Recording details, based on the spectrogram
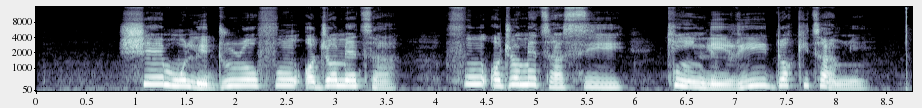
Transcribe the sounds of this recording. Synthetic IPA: ʃe˦mo˧le˨du˨˦ɾo˦fũ˦ɔ˧d͡ʒɔ˦mɛ˦ta˨ | fũ˦ɔ˧d͡ʒɔ˦mɛ˦ta˧˦si˧ | kʰĩ˦˨˧le˨ɾi˨˦dɔ˦ki˦ta˦˨mĩ˧

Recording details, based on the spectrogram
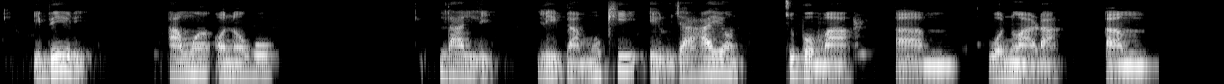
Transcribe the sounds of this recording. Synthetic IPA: i˨be˦˨ɾe˨ | a˨w̃ɔ̃˧ɔ˧˨nɔ̃˨wo˦ | la˧le˨ | le˨ɡ͡ba˨mũ˨˦kʰi˦e˦˨ɾu˨d͡ʒa˧a˦jɔ̃˦˨n˨ | tu˦bɔ˦˨mãː˨˦˨ | m˨ | wɔ˧nũ˦a˧ɾa˧ | a˦˨m̩˨

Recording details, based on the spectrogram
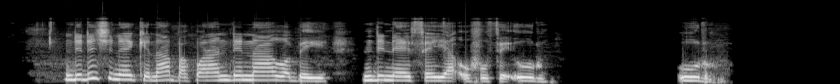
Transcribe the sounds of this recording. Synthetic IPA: n̩˦dɪ˨dɪ˦t͡ʃi˦ne˦ke˨na˨˦a˦ba˨kʷa˦ɾa˦n̩˦dɪ˦na˦a˦ɣɔ˦be˨ɣɪ˨n̩˦dɪ˦ne˦fe˦ja˦ʔo˨fu˨fe˨ʔ | u˦ɾu˨

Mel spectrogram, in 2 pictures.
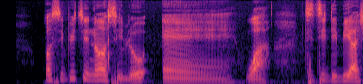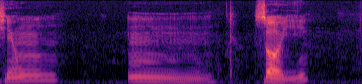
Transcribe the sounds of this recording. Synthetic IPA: ɔ˧si˧bi˦ti˦˨nãː˦˨si˨lo˨˦ɛ˨ | wa˨ | ti˨˦ti˦di˧bi˦a˧ʃe˧nũ˦˨ | sɔ˧˨jiː˨˦

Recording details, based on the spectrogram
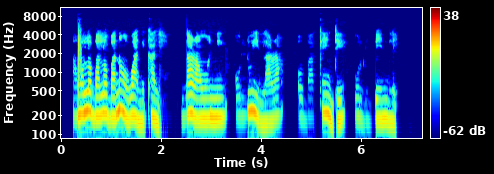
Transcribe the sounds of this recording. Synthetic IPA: a˨w̃ɔ̃˧lɔ˦ba˧lɔ˦ba˧nãː˦˨˦wa˦˨nĩ˨˦kʰa˦˨lɛ˨˦ | la˦ɾa˧w̃ɔ̃˧nĩ˧o˧lu˦i˦˨la˨˦ɾa˦ | ɔ˧ba˧kɛ˦n̩˦˨de˨˦ | o˦lu˨˦be˦n̩˦lɛ˦˨

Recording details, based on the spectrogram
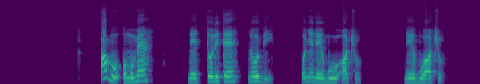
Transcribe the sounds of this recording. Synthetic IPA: ɔ˦bʊ˨ʔo˨mu˨me˦ | ne˨to˦li˦te˦ | no˦bḭ˨ | o˦ɲe˦ne˨ɡ͡bu˦ɔ˦t͡ʃʊ̰˨ | ne˨ɡ͡bu˦ɔ˦t͡ʃʊ̰˨

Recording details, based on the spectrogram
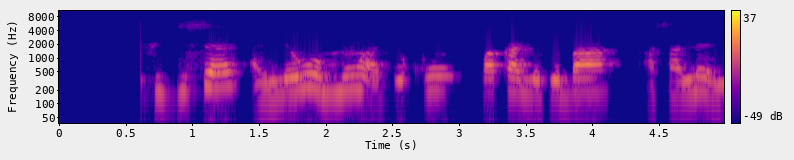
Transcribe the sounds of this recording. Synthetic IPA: i˨fi˧di˧˦sɛ˦a̰˨i˨le˨˦wo˦˨mũ˦a˨di˧kũ˦ | k͡pa˦ka˦le˧ke˧ba˦ | a̰˨sa˧lɛ˦˨n˨˦

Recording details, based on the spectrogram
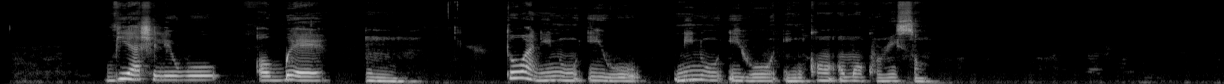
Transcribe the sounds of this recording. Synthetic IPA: bi˦a˧ʃe˧le˧wo˦ | ɔ˧ɡ͡bɛ̃˦˨ | to˦wa˦˨nĩ˨˦nũ˦i˨ho˨ | nĩ˨˦nũ˦i˦˨ɦo˨i˨ŋ̩˨kã˧ɔ˧mɔ̃˧kʰũ˨ɾ̃ĩ˧sã˨

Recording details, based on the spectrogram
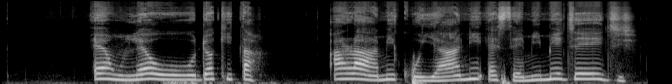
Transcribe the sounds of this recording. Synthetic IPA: ɛ˧wũ˨lɛ˨˦o˧dɔ˦ki˦ta˦˨ | a˦ɾa˦˨mĩ˧kʰo˨ja˨˦nĩ˦ʔɛ˧sɛ˨mĩ˧me˦d͡ʒe˦˨d͡ʒi˨

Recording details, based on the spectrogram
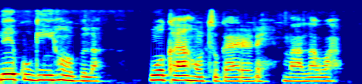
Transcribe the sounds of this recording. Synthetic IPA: ne˦kʷu˦ɡɪ˦i˦ɦɔ˦˨bʊ˨la˨ | ŋʷɔ˦ka˦a˦ɦʊ˨tʊ˨ɡa˨ɾɪ˨ɾɪ˨ma˨la˦wa˦

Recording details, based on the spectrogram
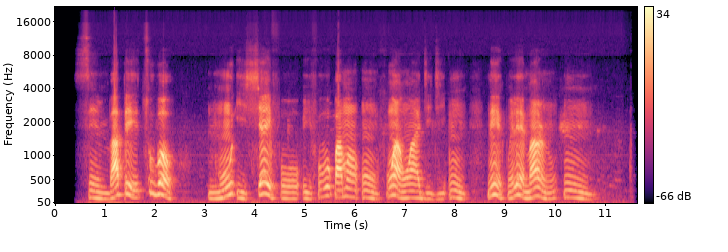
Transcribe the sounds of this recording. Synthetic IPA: sĩ˨m̩˨ba˨˦pe˦˨˦tu˦bɔ˦˨ | mũ˨˦i˨ʃɛ˦i˦˨fɔ˨i˨fo˧wo˦k͡pa˧mɔ̃˦˨ũ˧ũ˨fũ˨˦a˦˨w̃ɔ̃˧a˧d͡ʒi˨d͡ʒi˨˦ũ˧˨ | nĩ˨˦i˦˨k͡pĩ˨˦lɛ˦˨mãː˦˨ɾ̃ũ˨˦ũ˧˦˨

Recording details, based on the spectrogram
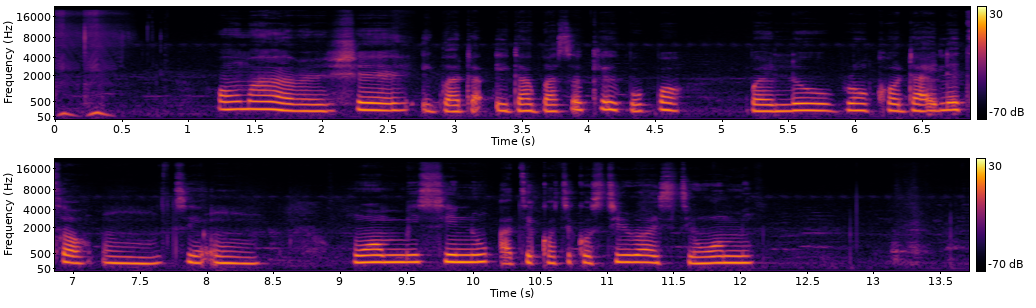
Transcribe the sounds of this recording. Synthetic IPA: o˦mãː˦˨ɾi˨ʃe˧ | i˨da˨ɡ͡ba˨so˦ke˦˨k͡po˨˦k͡pɔ˦˨ | k͡pɛ˨lo˦bɾõ˧˦kʰɔ̃˧da˧i˧le˦tʰɔ˦˨˦tĩ˧˦˧ | w̃ɔ̃˦mĩ˦si˦nũ˦a˦˨ti˧˨kɔ̃˧ti˧ko˧sti˦ɾɔ˦i˨sti˨˧˦w̃ɔ̃˦mĩ˦

